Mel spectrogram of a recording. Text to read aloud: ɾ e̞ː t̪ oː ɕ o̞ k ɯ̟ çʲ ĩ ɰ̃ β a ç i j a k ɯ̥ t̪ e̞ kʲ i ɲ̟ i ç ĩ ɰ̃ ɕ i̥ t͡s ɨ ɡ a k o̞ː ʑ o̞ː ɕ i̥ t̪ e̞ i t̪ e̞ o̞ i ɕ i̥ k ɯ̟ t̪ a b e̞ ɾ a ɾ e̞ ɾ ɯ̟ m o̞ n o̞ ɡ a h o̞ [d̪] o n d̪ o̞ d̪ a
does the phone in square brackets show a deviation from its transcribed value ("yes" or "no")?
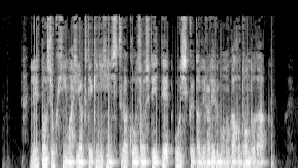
yes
